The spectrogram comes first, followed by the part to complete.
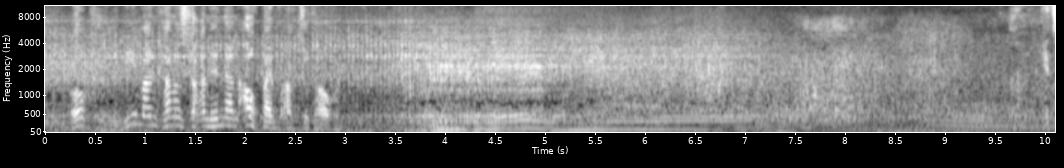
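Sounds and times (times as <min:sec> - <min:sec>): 
motorboat engine revving and roaring: 0:00.0 - 0:10.0
speech: 0:00.2 - 0:04.0.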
